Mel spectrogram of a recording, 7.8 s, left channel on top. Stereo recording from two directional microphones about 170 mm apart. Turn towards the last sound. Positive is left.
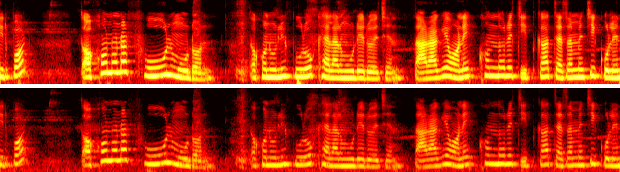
turn(degrees=25)  # may be behind; listen again after turning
